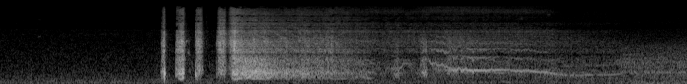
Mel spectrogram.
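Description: Deer snort-wheeze call: a few short sharp puffs of air about a second and a half in, then a long drawn-out hiss that fades away. A faint drawn-out tone slides down in pitch after it.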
